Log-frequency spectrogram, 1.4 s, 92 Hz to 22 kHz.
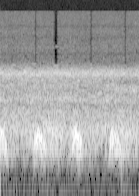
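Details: Fetal heartbeat at 10 weeks 6 days of pregnancy, heard with a Sonoline B 3 MHz pocket fetal Doppler used at home with gel, probe starting under the belly button: rapid, regular whooshing pulses at about 160 beats a minute.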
